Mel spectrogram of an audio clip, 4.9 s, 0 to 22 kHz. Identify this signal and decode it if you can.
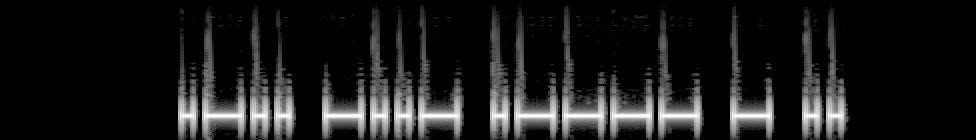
Morse code, heard as a keyed tone, about 20 wpm, 700 Hz. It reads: LX1TI
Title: DXCC-100 Call Signs - 5 Characters - Repeated 3x - 20wpm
